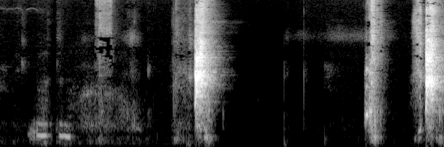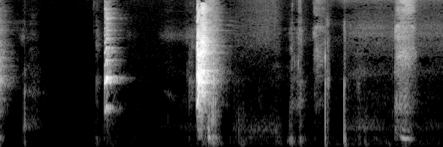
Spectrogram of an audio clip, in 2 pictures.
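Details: Pomeranian dog with an 'alarm function', barking to announce that it is time: five short, high, snappy yaps spaced two to three seconds apart, with soft breathing and faint rustles between them indoors.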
